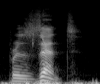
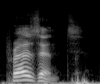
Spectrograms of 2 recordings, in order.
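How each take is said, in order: First: The stress is on the second syllable. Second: The stress is on the first syllable. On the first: It is a verb meaning to show. "present as a verb. Stress is on the where? Second" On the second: It is a noun meaning a gift. "The present as a noun, the stress is on the pre"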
